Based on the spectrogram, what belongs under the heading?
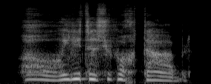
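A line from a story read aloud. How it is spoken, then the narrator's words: Serious embarrassed murmur. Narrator (French): murmura Juliette, qui devint sérieuse, avec un air de figure embarrassée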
